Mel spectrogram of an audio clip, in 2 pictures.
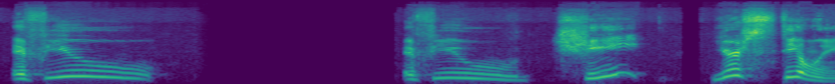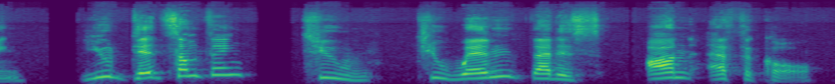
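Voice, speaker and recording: A man's voice: high voice, no room sound. A man co-hosting a podcast, talking earnestly in casual discussion and repeating words as he builds his point. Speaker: podcast co-host.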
